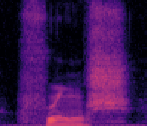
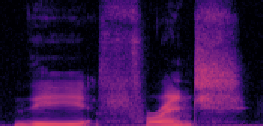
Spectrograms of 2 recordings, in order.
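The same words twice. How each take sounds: First: French said the French way, FRAHNSH with a nasal vowel; mock French pronunciation of French; fake French accent. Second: Said in the usual way. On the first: Shown as a demonstration. Teacher hams up a fake French accent for French. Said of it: "Sorry, my fake French accent". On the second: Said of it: "my fake French accent".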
